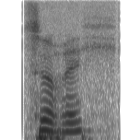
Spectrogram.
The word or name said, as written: zuerich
